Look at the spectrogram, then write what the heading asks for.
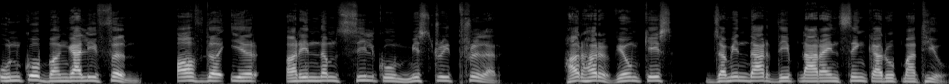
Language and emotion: Nepali, neutral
